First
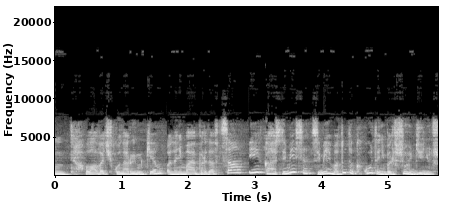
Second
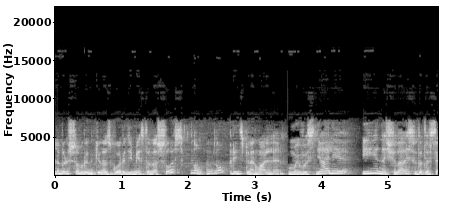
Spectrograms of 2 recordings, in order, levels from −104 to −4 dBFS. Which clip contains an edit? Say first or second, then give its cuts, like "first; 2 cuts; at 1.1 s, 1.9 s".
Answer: second; 1 cut; at 2.3 s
